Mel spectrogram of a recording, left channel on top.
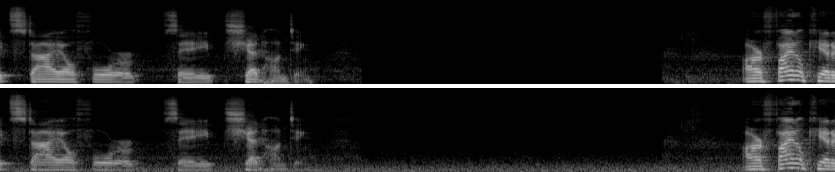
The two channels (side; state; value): right; noise; rumble, 19 dB below the sound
